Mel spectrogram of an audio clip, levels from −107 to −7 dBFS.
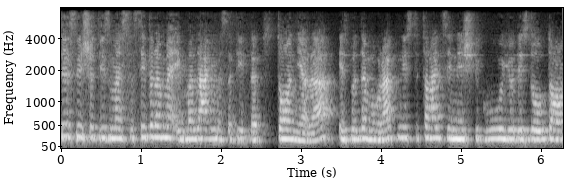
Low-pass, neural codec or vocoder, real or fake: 7.2 kHz; codec, 16 kHz, 0.4 kbps, LongCat-Audio-Codec; fake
